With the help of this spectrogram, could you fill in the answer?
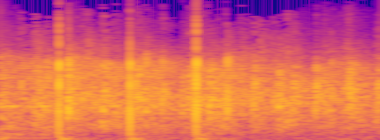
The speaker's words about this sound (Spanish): Gracias. Aplauso a vosotros por organizar.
